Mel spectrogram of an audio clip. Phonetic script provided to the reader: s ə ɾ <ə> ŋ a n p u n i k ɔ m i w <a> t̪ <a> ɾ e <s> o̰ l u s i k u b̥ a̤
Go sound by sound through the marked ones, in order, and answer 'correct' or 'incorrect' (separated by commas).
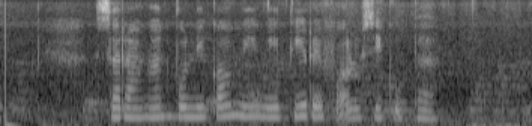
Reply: incorrect, incorrect, incorrect, incorrect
